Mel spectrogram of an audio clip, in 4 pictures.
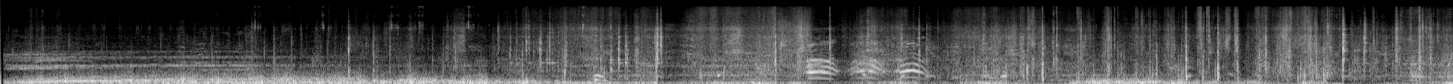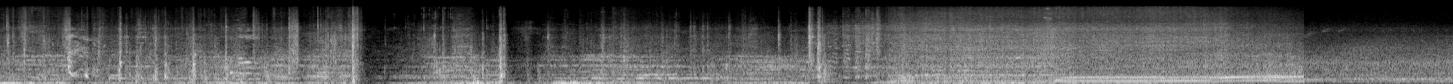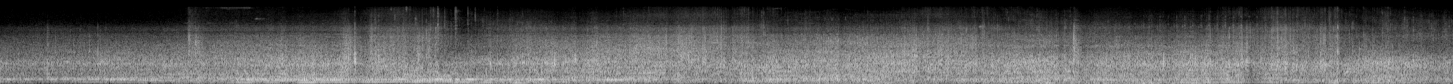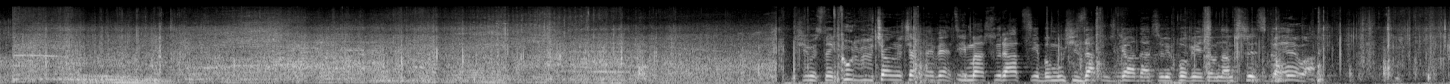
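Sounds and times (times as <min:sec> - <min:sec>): engine and road noise: 0:00.0 - 0:58.0
car engine revving: 0:22.6 - 0:51.3.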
